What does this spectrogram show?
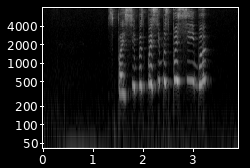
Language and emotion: Russian, positive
